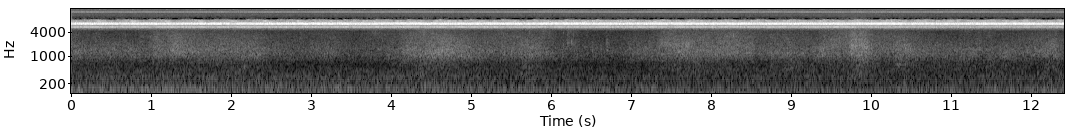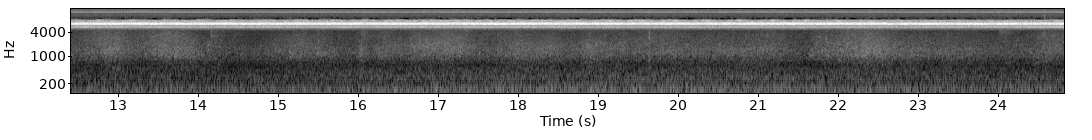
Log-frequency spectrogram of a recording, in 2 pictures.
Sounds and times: Various Insects 0:00.0 - 0:24.8
waves from nearby beach 0:06.9 - 0:24.8

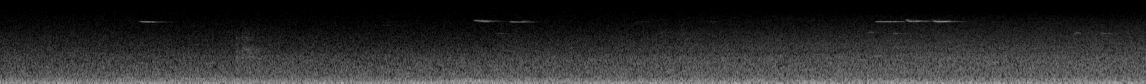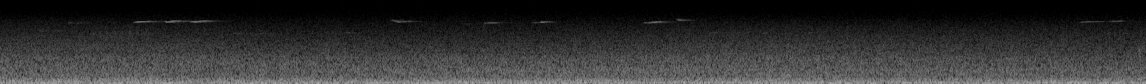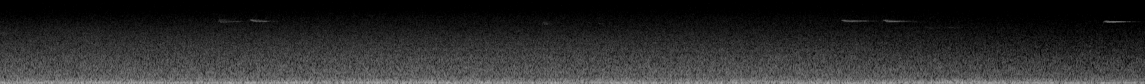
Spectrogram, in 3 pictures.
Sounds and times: trees swaying in the wind 0:00.0 - 0:34.3

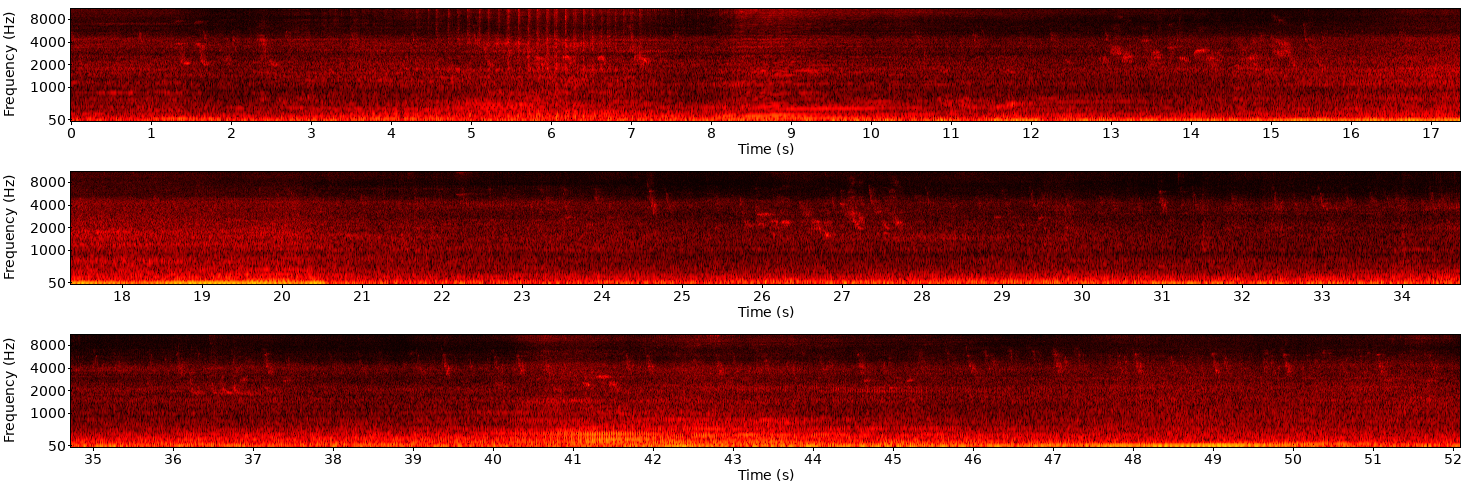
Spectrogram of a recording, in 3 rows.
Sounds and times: traffic Sound 0:00.0 - 0:52.0
Bird sound 0:00.8 - 0:15.8
Bird sound 0:22.1 - 0:52.0

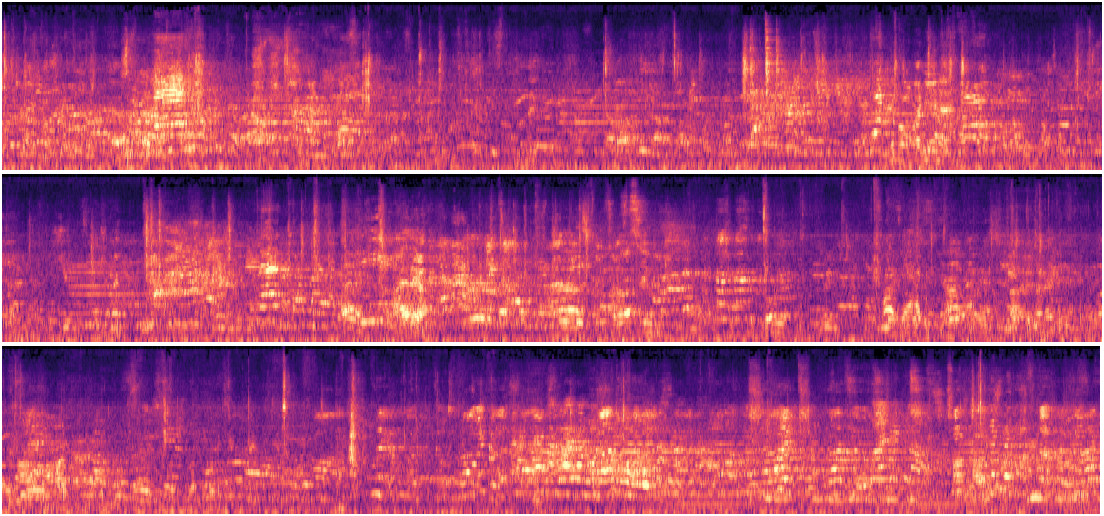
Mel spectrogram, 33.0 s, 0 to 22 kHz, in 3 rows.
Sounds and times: kids and parents waiting in front of a house 0:00.0 - 0:32.9
church bells 0:27.1 - 0:32.9

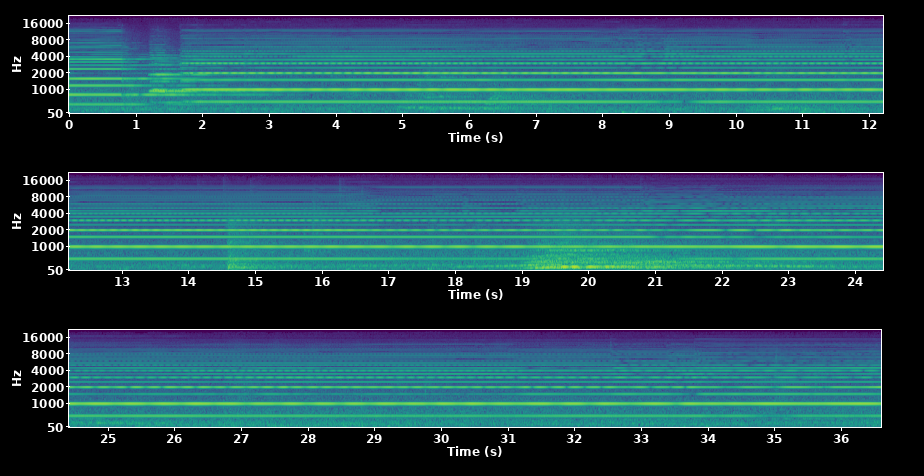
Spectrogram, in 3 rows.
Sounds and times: pipe organ being tuned 0:00.0 - 0:36.6
visitors talking and walking around 0:13.8 - 0:26.2

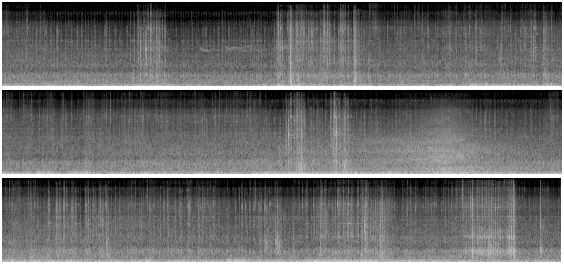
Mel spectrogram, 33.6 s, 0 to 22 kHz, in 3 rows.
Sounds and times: Bicycle ride on cobblestone 0:00.0 - 0:33.5

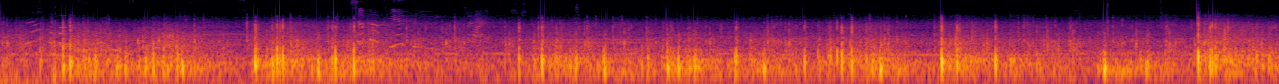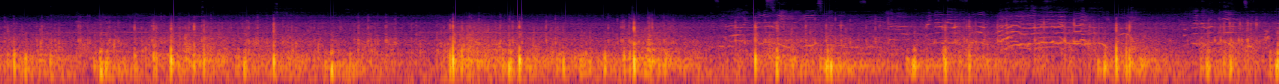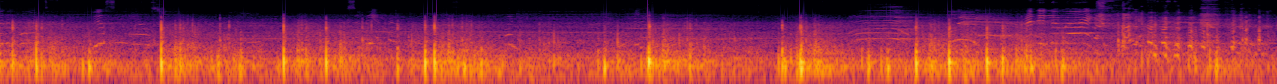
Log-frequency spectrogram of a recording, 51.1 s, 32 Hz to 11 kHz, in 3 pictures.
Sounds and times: Fireworks 0:00.0 - 0:51.1
people yelling 0:17.5 - 0:21.0
people yelling 0:40.0 - 0:44.0
people yelling 0:44.7 - 0:49.6

